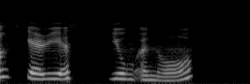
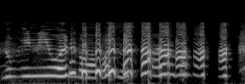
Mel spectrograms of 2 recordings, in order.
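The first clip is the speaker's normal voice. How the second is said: higher, laughing repeat of her words; laughing mock offense; 5 semitones higher than usual. Real, not acted. Friend laughing as she repeats the abandonment line. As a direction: throw her phrase back, amused.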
